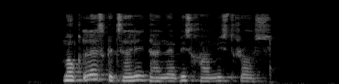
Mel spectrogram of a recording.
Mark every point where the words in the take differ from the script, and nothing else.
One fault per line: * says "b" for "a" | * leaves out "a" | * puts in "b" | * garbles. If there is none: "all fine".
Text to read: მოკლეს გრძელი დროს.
* puts in "დანების ღამის"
